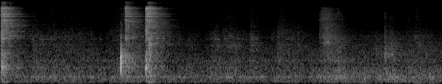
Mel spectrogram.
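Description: Dishes, cups and silverware clink and knock during washing up at a kitchen sink, with two sharp close clatters early on and softer scattered clinks over steady running-water hiss.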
